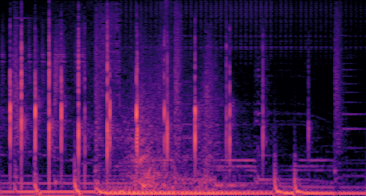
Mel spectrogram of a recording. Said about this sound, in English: Peace out. Clap it up, homies.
